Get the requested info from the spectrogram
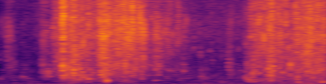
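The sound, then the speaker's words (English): A fishing net is thrown into the water on the right side of a boat, making two broad sloshing bursts with a brief lull between them. “Throw your net on the right side of the boat and you will find some. We did.”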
